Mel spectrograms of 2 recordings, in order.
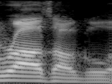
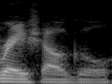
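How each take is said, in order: First: The name is said the other way, not the cartoon's. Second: The name is said the animated-series way. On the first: This is the version the speaker avoids. "I don't say Ra's al Ghul" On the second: This is the version the speaker uses. "I say Ra's al Ghul"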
